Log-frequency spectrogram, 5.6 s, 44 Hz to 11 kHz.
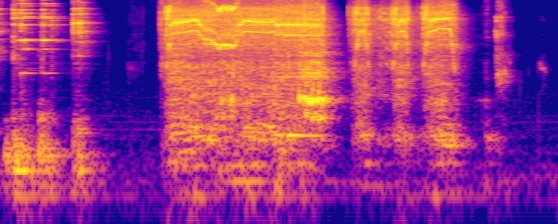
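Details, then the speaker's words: Loud high-pitched whine of a surgical power drill in bursts, boring into synthetic bone with an 11 mm drill through a soft-tissue protector to open the proximal tibial canal up to its stop, for an Expert tibial intramedullary nail. "Y con el motor podemos perforar. Él va a tener un tope, de ahí no va a pasar, ¿sí? Que es el diámetro proximal del clavo, que es de 10 milímetros."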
